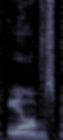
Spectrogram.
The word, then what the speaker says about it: Haarms: Maybe it's pronounced arms, but it's spelled HAARMS.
